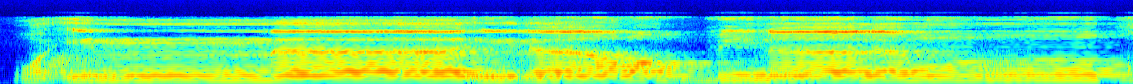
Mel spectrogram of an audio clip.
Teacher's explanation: واو ہونٹوں کی نا تمام گولائی سے ادا کریں گے، یعنی ہونٹ گول کریں گے۔ ان، یہ نون مشدد پہ غنہ ہے، نا الف مدہ ہے اور اس کے بعد حمزہ آنے کی وجہ سے اوپر چھوٹی مد ہے، مد منفصل۔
